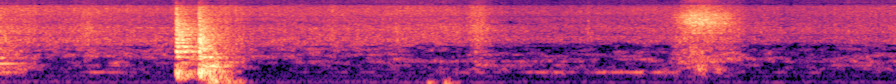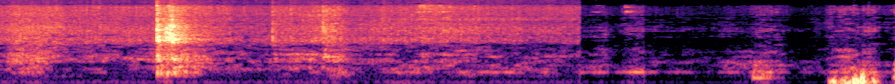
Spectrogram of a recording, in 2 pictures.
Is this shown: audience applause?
no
